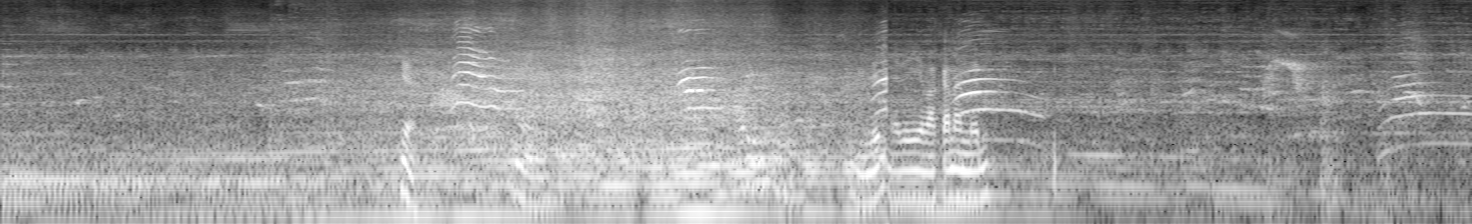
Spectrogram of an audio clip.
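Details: Domestic cat meowing near its food, several short rising-then-falling meows late in the stretch, partly overlapped by a person speaking and some background traffic-like hum.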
